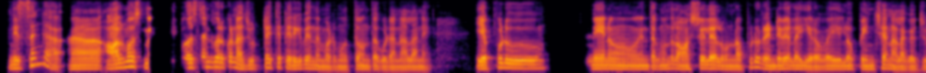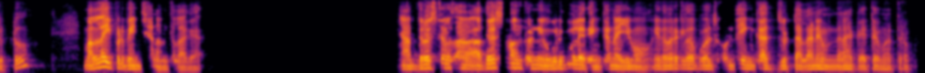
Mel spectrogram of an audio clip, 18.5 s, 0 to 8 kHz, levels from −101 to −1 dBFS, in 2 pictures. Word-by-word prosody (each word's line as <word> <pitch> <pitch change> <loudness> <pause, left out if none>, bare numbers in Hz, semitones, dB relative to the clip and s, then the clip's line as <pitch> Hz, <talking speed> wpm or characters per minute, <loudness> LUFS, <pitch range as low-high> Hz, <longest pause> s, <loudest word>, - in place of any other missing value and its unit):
నిజంగా 225 - +1 0.2
ఆహ్, 115 +1 +3
almost 175 +4 +5
90 - - -4
percent 165 +3 +1
వరకు 160 - +1
నా - - +5
జుట్టయితే 145 +6 -3
పెరిగిపోయిందన్నమాట 115 -6 -2
మొత్తమంతా 100 +2 -5
గూడాను 90 0 -4
అలానే. 95 -2 -5 0.6
ఎప్పుడు 145 +3 +1 0.8
నేను 120 -1 +4 0.3
ఇంతకుముందల 110 +2 -3
ఆస్ట్రేలియాలో 120 +1 +2
ఉన్నప్పుడు 105 +11 -4
2020 105 -2 0
పెంచాను 105 +3 -1
అలాగా 95 -1 -3
జుట్టు. 95 - -6 0.7
మల్ల - - +7
ఇప్పుడు 115 - -2
బెంచానంతలాగా. 90 -6 -4 2.1
అదృష్టవసా 130 +4 +1 0.2
అదృష్టవంతుడిని 135 -2 +2
ఊడిపోలేదు 125 +2 +2
ఇంకా 120 +4 -2
నయము. 100 -2 0
ఇదివరకులా 120 +3 -1
పోల్చుకుంటే 110 0 -5
ఇంకా 115 +2 +4 0.2
జుట్టు 110 0 -2
అలానే 110 +2 +1
ఉంది 100 0 -7
నాకైతే 100 0 -6
మాత్రం. 95 - -14
110 Hz, 120 wpm, -25 LUFS, 100-125 Hz, 2.1 s, మల్ల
